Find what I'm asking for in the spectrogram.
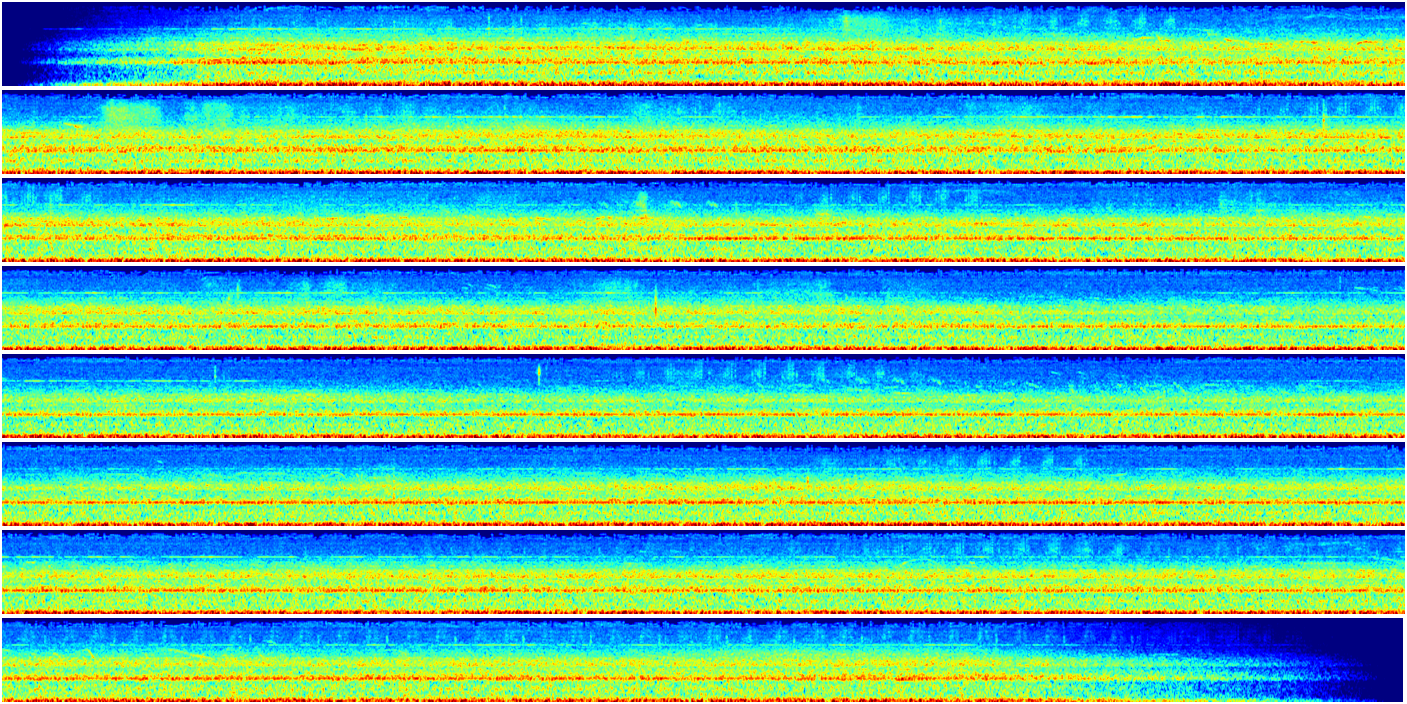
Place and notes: Rhyolite Mine
Quartz, rhyolite, mine, Goethe, Background Listening Post
Petersberg, Germany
